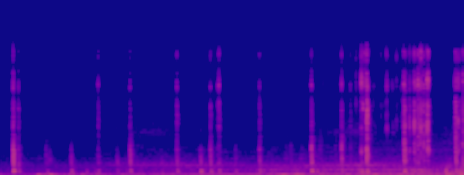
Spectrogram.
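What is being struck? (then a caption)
Chrome-framed metal car badge on a grille. A single long acrylic fingernail taps and scratches the face and edge of a small chrome-framed Rolls-Royce emblem plate mounted on the metal grille of a pink Rolls-Royce Cullinan. Quick, sharp, bright clicks and short scrapes come in an irregular run over a steady low rumble that swells slightly toward the end.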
